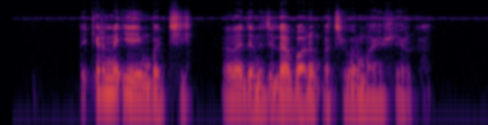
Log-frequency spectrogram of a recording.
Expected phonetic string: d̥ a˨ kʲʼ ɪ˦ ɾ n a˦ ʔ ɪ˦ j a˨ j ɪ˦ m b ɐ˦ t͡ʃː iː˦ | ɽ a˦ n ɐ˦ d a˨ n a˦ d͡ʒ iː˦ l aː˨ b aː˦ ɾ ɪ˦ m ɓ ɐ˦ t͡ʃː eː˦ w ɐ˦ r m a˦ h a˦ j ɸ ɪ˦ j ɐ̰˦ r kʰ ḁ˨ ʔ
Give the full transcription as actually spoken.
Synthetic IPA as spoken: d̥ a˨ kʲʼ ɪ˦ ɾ n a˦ ʔ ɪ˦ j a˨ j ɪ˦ m b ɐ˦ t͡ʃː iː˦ | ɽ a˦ n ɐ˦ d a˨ n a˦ d͡ʒ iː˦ l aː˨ b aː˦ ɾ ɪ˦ m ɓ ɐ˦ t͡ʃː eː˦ w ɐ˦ r m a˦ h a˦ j ɸ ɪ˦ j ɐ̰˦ r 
